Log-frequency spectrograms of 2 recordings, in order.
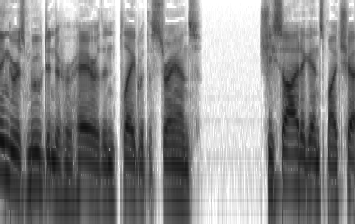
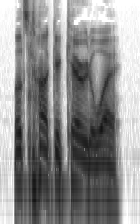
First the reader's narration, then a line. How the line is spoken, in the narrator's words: said with a laugh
